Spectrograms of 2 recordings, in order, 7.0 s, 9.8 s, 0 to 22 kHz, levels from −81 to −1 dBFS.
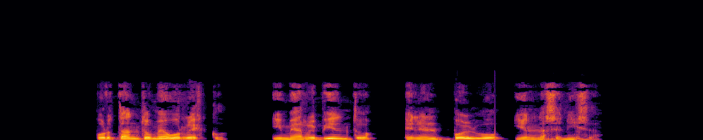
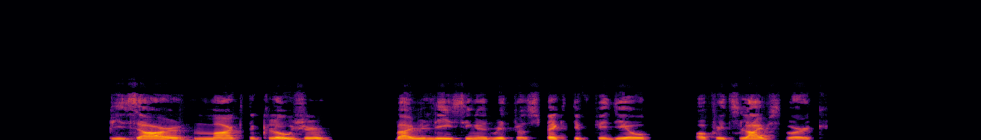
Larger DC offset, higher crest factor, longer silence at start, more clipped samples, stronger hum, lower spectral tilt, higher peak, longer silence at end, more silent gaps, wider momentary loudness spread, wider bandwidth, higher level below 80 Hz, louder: neither; about the same, 16 dB vs 20 dB; about the same, 1 s vs 1.1 s; neither; neither; about the same, -5.5 dB/octave vs -5.5 dB/octave; first, 0 dBFS vs -4 dBFS; second, 1.05 s vs 1.7 s; second, 2.08-2.12 s, 2.28-2.72 s, 3.77-4.04 s vs 3.34-3.95 s, 5.42-5.47 s, 5.69-5.73 s, 6.52-6.95 s; about the same, 12 LU vs 11 LU; first, 9.4 kHz vs 7.8 kHz; first, -58 dBFS vs -64 dBFS; first, -16 LUFS vs -22 LUFS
